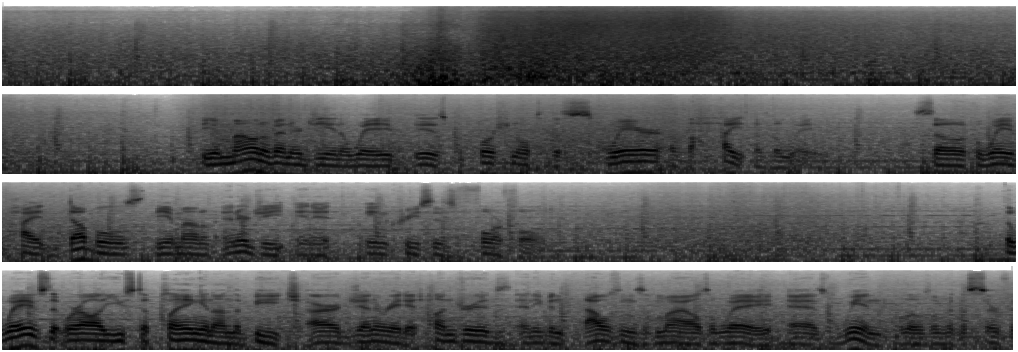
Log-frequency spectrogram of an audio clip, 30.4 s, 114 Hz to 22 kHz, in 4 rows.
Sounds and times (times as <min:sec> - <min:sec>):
Music: 0:00.0 - 0:30.3
Waves, surf: 0:00.0 - 0:30.3
Speech: 0:09.1 - 0:13.8, 0:14.4 - 0:19.3, 0:22.7 - 0:30.3.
